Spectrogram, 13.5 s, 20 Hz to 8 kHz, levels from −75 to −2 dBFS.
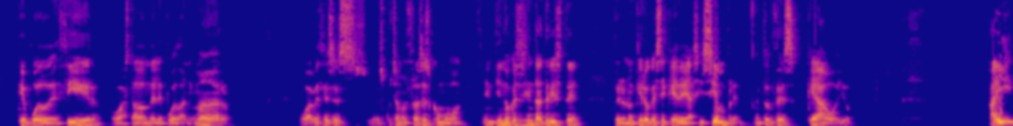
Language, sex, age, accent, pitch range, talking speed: Spanish, male, 20-39, Spanish, 110-135 Hz, 145 wpm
